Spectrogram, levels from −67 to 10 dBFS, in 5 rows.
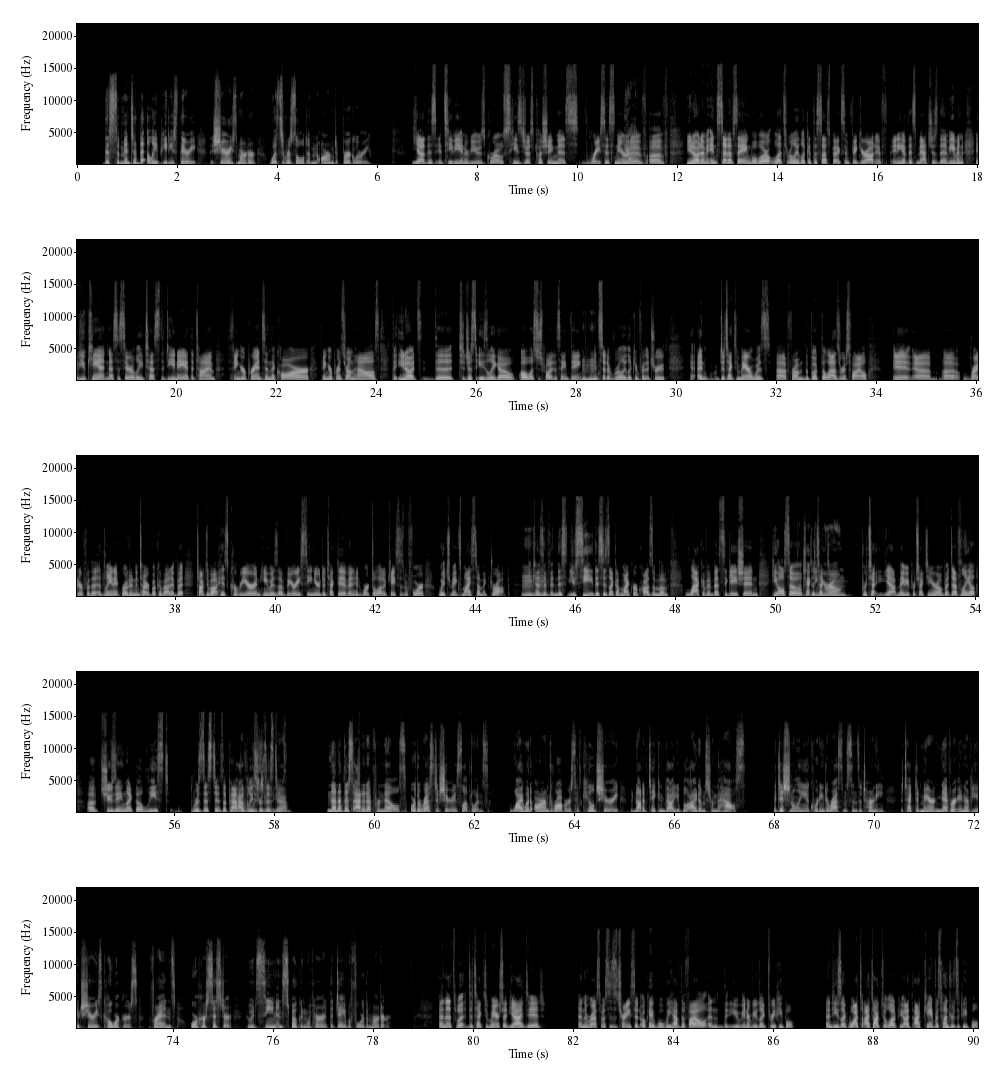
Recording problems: none

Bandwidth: 15.5 kHz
